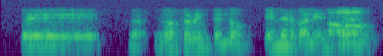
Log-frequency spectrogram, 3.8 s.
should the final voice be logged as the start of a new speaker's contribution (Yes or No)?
No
